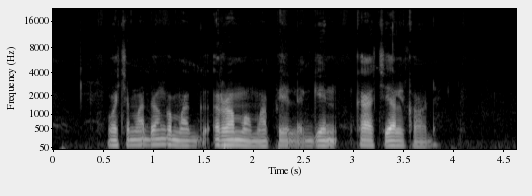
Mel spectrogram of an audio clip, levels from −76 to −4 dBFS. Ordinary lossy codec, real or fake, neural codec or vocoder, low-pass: none; fake; vocoder, 44.1 kHz, 128 mel bands every 256 samples, BigVGAN v2; none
